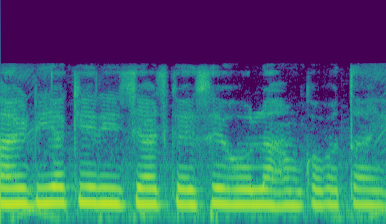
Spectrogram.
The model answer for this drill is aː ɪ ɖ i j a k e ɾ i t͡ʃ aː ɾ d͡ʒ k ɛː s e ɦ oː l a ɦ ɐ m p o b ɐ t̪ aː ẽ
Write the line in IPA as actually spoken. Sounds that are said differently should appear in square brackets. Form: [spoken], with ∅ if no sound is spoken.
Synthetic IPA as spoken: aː ɪ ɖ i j a k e ɾ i t͡ʃ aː ɾ d͡ʒ k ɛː s e ɦ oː l a ɦ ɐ m [k] o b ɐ t̪ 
